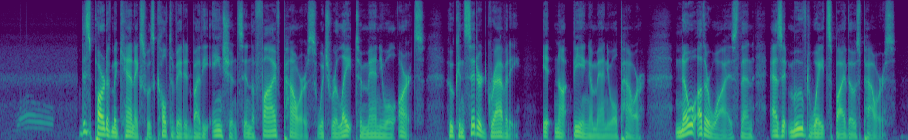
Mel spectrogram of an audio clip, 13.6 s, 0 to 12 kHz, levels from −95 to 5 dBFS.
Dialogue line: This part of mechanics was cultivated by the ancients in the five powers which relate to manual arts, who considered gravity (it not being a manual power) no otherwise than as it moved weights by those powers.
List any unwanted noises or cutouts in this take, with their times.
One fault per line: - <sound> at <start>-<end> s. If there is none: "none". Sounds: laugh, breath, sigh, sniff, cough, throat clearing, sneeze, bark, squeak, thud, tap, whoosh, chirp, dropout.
- sigh at 0.2-0.8 s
